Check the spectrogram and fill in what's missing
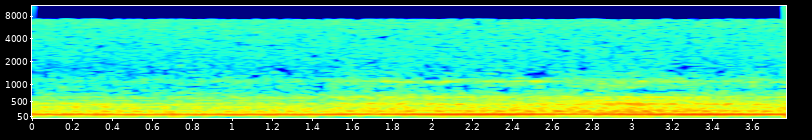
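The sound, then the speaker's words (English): A car engine drones loudly as the driver guns it down a long mountain downgrade, its deep, steady roar rising slightly in pitch midway as the vehicle picks up speed, with no voices present. “Gun it. Push it for all she's got. This is a long downgrade.”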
